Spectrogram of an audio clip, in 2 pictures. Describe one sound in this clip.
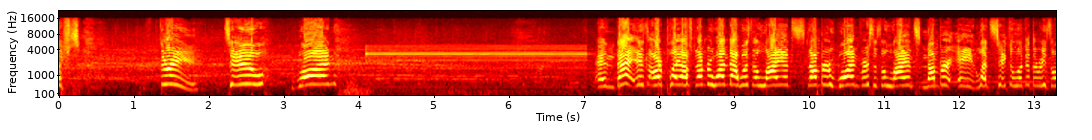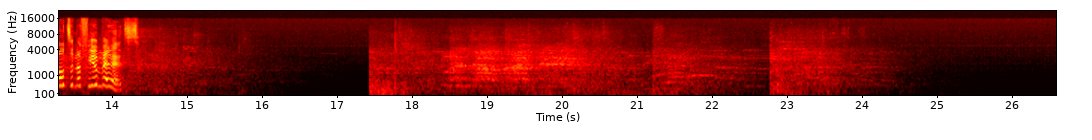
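A crowd in a large echoing hall cheers and claps.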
